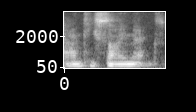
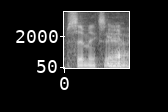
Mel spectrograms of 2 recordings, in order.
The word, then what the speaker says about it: Anti-Cimex: So I think, I've always said it Anti-Cimex. But, Cimex, Simics, who knows? So I'm bad at Swedish pronunciation, so.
